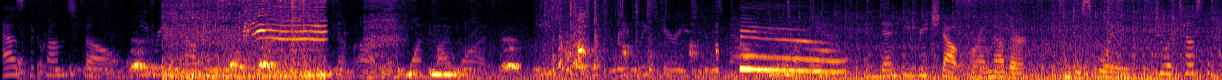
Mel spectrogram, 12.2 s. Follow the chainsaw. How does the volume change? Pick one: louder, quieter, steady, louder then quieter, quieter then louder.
louder.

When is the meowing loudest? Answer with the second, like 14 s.
8 s.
